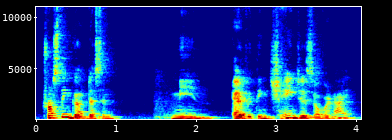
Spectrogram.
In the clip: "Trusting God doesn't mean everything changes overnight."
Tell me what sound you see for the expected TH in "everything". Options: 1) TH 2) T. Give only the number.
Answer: 2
